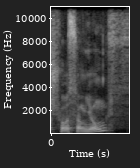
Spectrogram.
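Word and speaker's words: Cho Sung-hyung: Cho Sung-Jungs. Ich hab sie richtig ausgesprochen.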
